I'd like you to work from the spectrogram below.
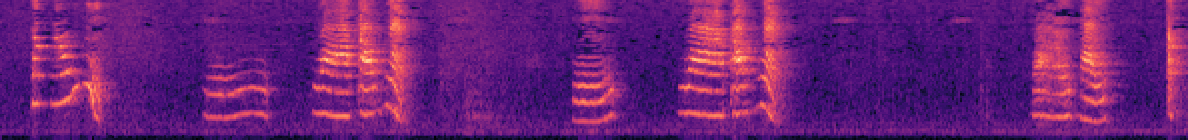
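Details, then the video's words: Ringneck parakeet kept as a pet, talking and repeating learned Hindi words such as 'Radhe Radhe' and 'papa'. Nasal, wavering speech-like syllables come in separate bursts across a quiet room. "cute ringneck talking| बोलने वाला गजब तोता।"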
